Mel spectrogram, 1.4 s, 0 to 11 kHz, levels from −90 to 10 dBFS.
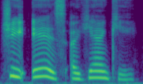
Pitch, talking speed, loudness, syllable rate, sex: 250 Hz, 165 wpm, -16 LUFS, 4.1 syllables/s, female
